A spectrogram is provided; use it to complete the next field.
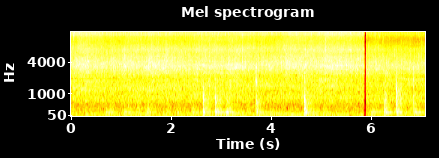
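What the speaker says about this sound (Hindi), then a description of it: "फ्राई करेंगे अच्छे से प्याज़ों के साथ।" Finely chopped tomatoes fry with onions in a pan for an egg khagina, giving a loud, continuous sizzle broken by a few sharp clicks of a stirring utensil.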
